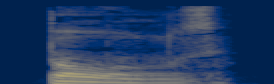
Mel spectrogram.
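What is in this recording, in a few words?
"balls", British English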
